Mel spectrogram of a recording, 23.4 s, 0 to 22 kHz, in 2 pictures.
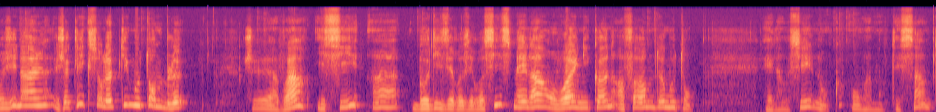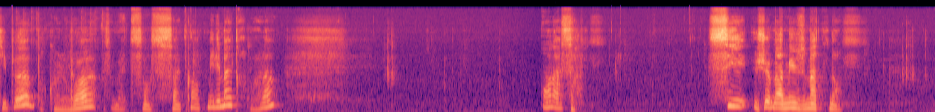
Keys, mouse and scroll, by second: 2.0 click, 3.0-3.4 scroll down 2, 7.5 click, 8.4 click, 10.4 click, 11.8 click, 13.2 KP_1, 13.6 KP_5, 13.9 KP_0, 15.7 click, 16.2 typing, 16.2-16.6 scroll down 1, 17.2 click, 17.9-18.8 drag, 23.0 scroll up 1.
